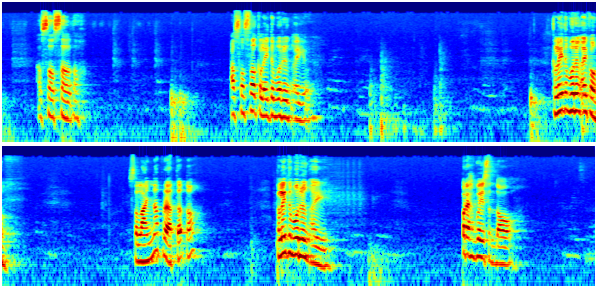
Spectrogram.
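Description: A woman speaks clearly in short phrases, close to a microphone.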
